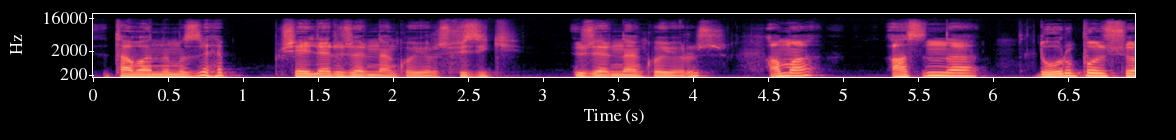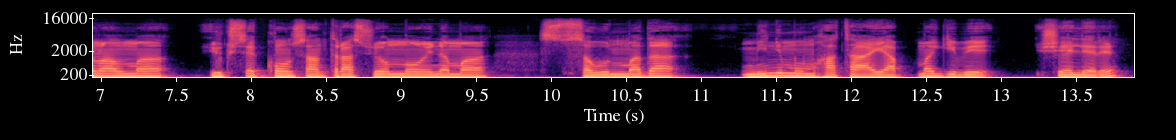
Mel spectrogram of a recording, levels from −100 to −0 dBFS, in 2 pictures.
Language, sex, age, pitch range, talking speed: Turkish, male, 20-39, 115-160 Hz, 95 wpm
